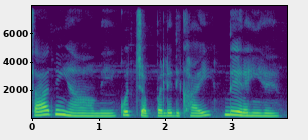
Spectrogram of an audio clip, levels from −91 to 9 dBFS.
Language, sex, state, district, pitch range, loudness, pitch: Hindi, female, Chhattisgarh, Raipur, 185-245 Hz, -15 LUFS, 195 Hz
